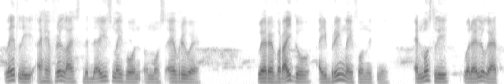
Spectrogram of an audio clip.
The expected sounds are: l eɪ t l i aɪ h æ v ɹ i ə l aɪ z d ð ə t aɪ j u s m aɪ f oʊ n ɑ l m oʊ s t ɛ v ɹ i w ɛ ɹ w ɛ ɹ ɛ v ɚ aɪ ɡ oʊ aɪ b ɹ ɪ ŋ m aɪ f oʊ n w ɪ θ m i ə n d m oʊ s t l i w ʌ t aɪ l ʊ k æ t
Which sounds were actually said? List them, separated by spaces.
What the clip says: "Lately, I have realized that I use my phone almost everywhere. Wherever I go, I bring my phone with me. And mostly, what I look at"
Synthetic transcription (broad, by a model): l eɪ t l i aɪ h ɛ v ɹ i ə l aɪ s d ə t aɪ j u s m aɪ f oʊ n ɑ l m oʊ s t ɛ v ɹ i w ɛ ɹ w ɛ ɹ ɛ v ɚ aɪ ɡ oʊ aɪ b ɹ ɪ ŋ m aɪ f oʊ n w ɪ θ m i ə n m oʊ s t l i w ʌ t aɪ l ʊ k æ t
